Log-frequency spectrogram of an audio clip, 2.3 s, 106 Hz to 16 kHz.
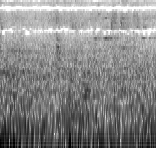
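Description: JR Central 373 series electric multiple unit rolling past the platform as it pulls away, a steady low rumble of wheels and bogies on the rails.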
